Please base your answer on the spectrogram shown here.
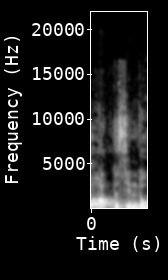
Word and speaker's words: हप्त सिंधु: फारसी साहित्यों में जो हप्त सिंधु है, उसी से ये कयास लगाया गया है। क्योंकि फारसी भाषा में स का प्रोनाउंसिएशन ह होता है, इसलिए माना गया कि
